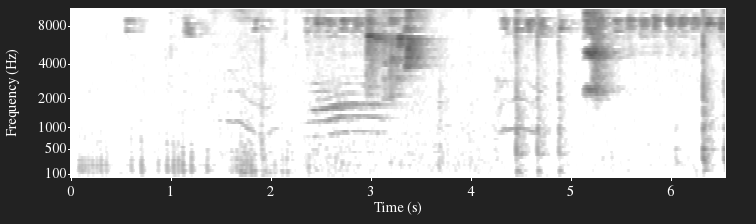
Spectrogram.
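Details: Pet kittens giving a few faint, short mewing calls with harmonic overtones around the middle of the recording, among clicks, rustling and handling noise indoors.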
